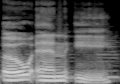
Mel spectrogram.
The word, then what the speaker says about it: one: That's spelled O-N-E, like saying one, but with a silent E at the end.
